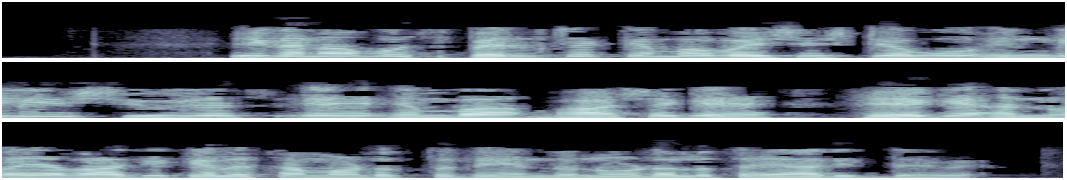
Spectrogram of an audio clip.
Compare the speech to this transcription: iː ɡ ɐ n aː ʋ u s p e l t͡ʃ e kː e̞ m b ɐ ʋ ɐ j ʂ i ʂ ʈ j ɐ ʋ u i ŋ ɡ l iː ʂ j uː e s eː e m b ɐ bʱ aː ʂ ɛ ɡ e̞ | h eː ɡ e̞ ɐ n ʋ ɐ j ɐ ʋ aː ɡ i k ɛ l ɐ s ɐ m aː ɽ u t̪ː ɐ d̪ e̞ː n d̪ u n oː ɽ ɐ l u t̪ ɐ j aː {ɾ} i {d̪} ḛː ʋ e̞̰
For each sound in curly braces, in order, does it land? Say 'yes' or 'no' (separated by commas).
yes, no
